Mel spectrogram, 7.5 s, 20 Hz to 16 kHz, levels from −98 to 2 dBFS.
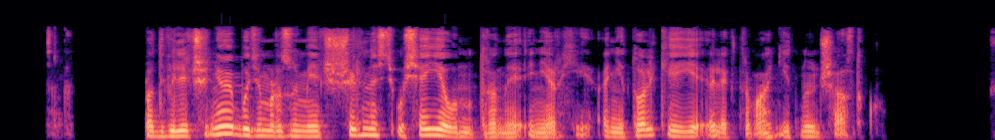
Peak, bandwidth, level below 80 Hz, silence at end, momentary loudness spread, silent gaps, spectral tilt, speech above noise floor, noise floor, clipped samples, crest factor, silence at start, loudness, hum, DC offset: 0 dBFS; 8 kHz; -56 dBFS; 1 s; 8 LU; 0.57-1.08 s; -5.5 dB/octave; over 75 dB; under -90 dBFS; under 0.1%; 16 dB; 0.35 s; -16 LUFS; none; under 0.1%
